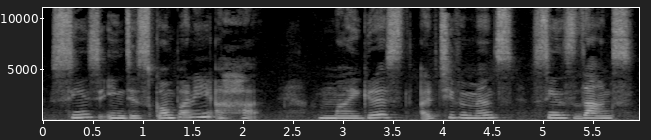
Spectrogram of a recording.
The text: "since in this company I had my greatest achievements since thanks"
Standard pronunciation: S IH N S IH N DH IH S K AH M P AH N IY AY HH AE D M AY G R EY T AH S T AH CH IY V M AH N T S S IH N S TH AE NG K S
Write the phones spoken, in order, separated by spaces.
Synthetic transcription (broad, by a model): S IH N S IH N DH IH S K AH M P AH N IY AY HH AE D M AY G R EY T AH T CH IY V M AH N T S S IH N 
